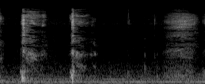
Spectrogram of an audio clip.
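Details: Two brief, light coughs, acted rather than real, in a comedy skit about having to cough during a test.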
